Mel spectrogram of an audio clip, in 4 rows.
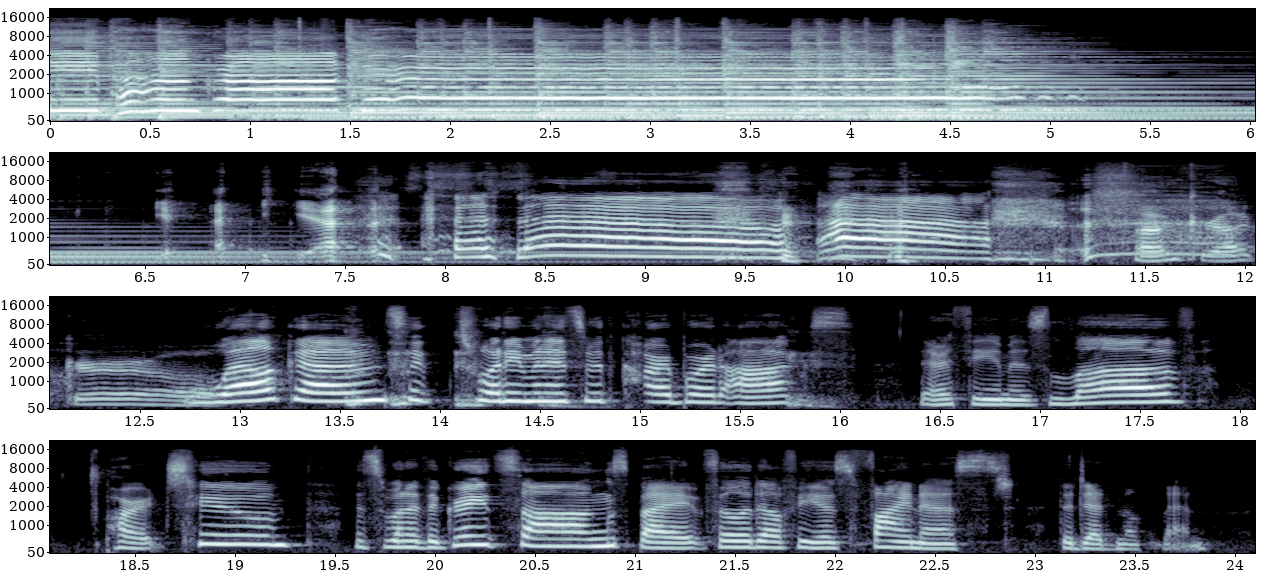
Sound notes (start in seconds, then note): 6.5 laughter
